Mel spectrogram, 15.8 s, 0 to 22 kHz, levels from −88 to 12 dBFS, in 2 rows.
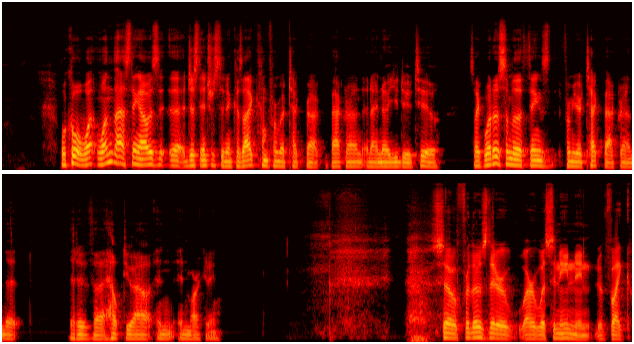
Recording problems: none

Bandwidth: 17 kHz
